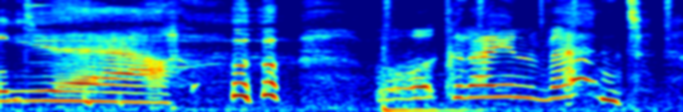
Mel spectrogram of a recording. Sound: chuckling

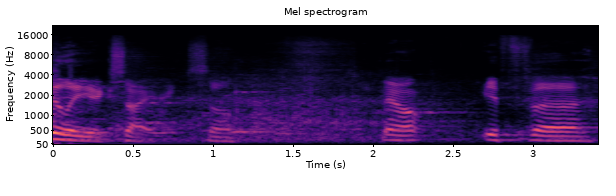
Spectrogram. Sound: laughter

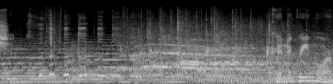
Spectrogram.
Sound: children laughing; crowd cheering

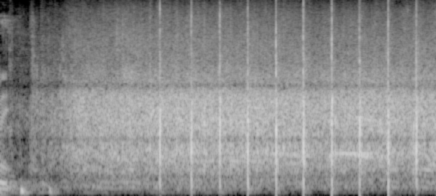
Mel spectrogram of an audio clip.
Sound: applauding

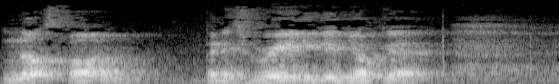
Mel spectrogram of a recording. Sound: sighs

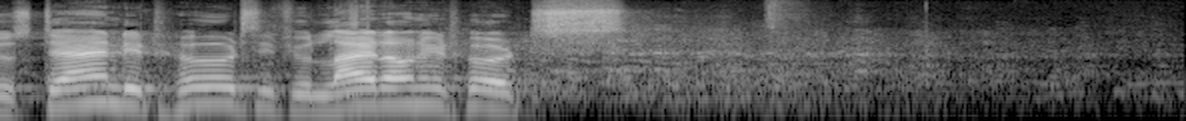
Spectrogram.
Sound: laughter

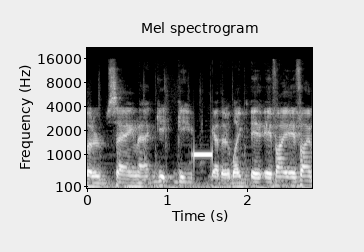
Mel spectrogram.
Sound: beeps

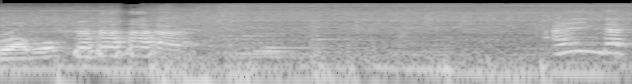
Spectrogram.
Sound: assistant laughing

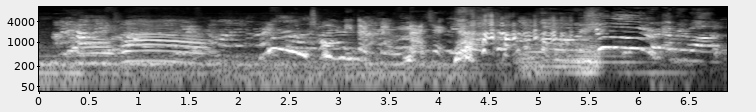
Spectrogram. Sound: laughter

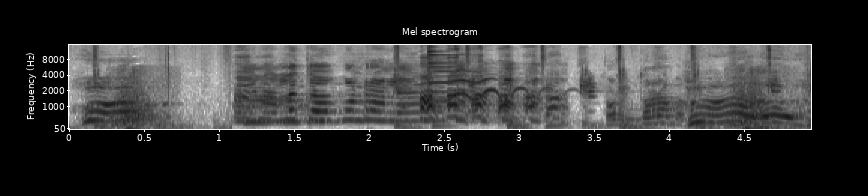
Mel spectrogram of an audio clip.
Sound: girls giggling

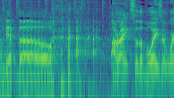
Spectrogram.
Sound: laughs

